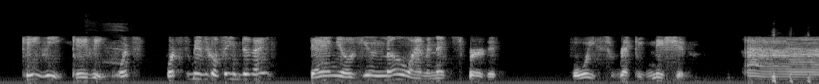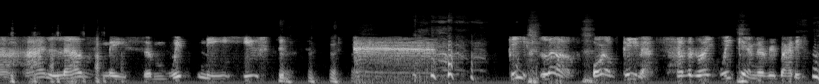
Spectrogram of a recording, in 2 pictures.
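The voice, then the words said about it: Impression of Bianchi (Binky). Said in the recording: “my Bianchi impression ... the winning imitation of Binky”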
